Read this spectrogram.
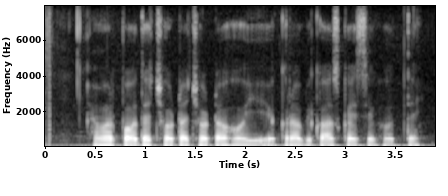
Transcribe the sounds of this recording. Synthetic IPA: hɐmaːɾpɔːd̪at͡ʃʰoːʈat͡ʃʰoːʈaɦoːḛkɾaʋɪkaːskɐːseɦoːt̪eɛ

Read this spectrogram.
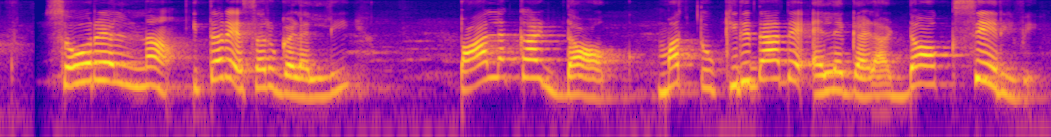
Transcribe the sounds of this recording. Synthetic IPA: soːɾelnɐit̪ɐɾɐɛsɐɾuɡɐɭɐlːi | paːlɐkɐɖaːɡ̚ | mɐt̪ːukiɾid̪aːd̪eʔɛlɛɡɐɭɐ̰ɖaːkseːɾiʋe

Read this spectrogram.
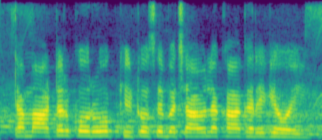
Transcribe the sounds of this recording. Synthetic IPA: ʈɐmaːʈəɾkoɾoːkkiːʈõsebɐt͡ʃaːʋelɐkakɐɾeɡeɦoːiː

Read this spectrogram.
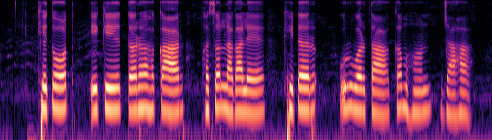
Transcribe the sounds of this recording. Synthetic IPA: kʰet̪ɔːt̪eːket̪əɾəɦkaːɾ | pʰəsəlːəɡaːlekʰeʈəɾ | ʊɾwəɾt̪akəmɦən | d͡ʒaːɦa

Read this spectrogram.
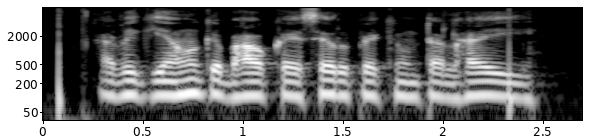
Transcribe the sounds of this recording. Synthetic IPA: əbʱiɡijaɦũkebʱawkəɪseɾupjakeũɳʈəlɦəj

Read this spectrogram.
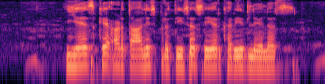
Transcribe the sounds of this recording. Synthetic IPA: jeːskeʔɐɽ̤t̪aːlispɾɐt̪iːsəseːəɾkʰɐɾiːd̪leːləs

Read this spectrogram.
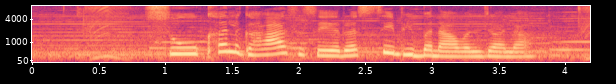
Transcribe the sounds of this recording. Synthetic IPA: suːkʰəlɡʱaːsseɾəsibʱibɐnaːʋəld͡ʒaːlaː

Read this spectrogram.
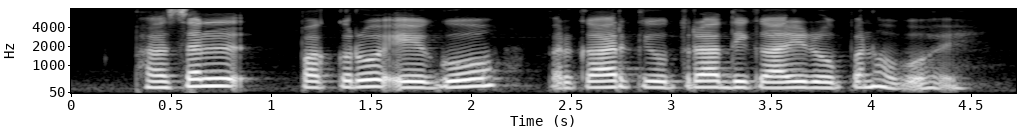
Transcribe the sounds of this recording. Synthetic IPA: pʰəsəl | pəkɾoʔeːɡo | pɾəkaːɾkeʊt̪ːəɾaəd̪ʱɪkaːɾiɾoːpənɦoːboɦɛ̰ː

